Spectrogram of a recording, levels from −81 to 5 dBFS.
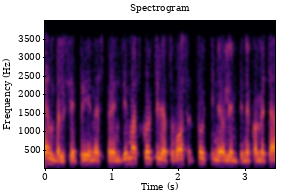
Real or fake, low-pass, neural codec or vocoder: real; 3.6 kHz; none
